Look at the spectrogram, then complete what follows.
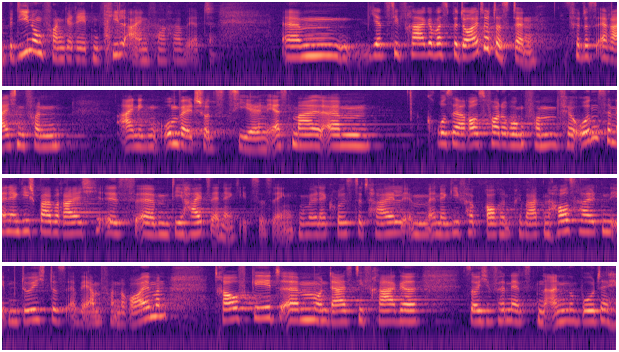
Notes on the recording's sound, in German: wollen wir gemeinsam mit dem Publikum diskutieren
